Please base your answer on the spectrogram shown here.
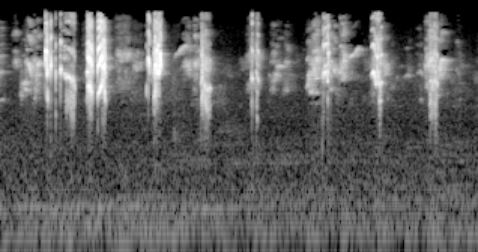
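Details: Pet Rosy-faced Lovebirds, white-headed pallid ino opaline and green opaline siblings, give sharp squeaky chirps, about one or two per second, louder at first then sparser.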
